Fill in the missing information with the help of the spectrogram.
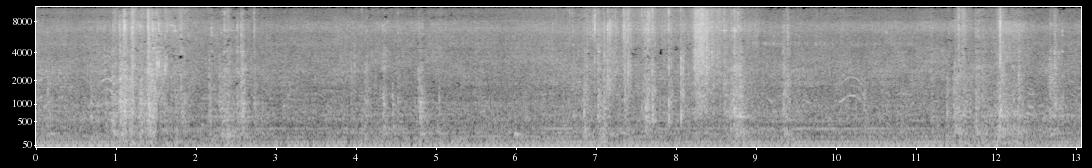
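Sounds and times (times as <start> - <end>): excavator diesel engine running: 0.0 - 13.0
branches crackling: 6.4 - 9.2.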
